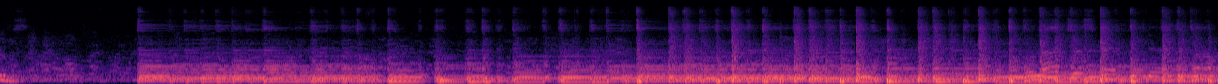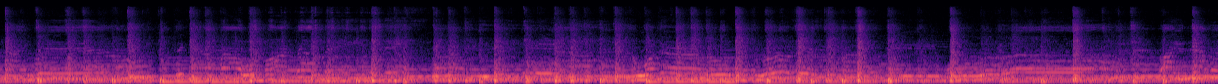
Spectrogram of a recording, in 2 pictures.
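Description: Small acoustic band starting a blues number live about two seconds in: guitar chords with a hand-played drum keeping time, and a voice singing over it later.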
